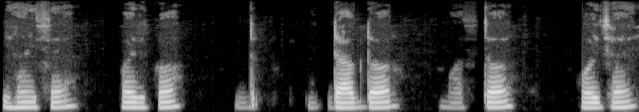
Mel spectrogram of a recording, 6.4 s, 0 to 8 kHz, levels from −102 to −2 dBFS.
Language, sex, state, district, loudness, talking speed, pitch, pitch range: Maithili, male, Bihar, Samastipur, -21 LUFS, 95 wpm, 135 Hz, 130-145 Hz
